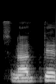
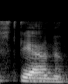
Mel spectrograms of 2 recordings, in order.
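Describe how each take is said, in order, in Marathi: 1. शब्द 'sn' आवाजाने सुरू होतो. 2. शब्द 'st' आवाजाने सुरू होतो. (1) "स्नात्य नाही" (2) "स्त्यान आहे"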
